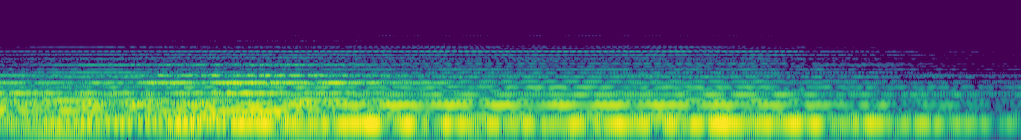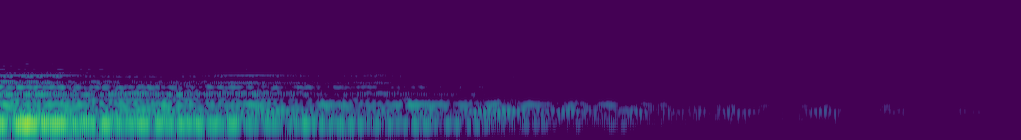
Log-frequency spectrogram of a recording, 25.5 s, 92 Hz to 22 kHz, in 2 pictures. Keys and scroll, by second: 11.5 s.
